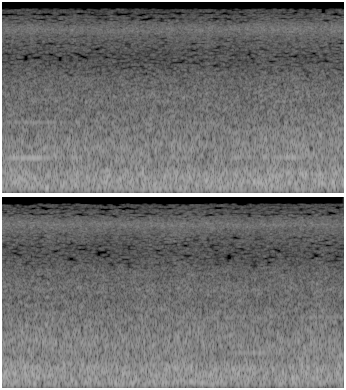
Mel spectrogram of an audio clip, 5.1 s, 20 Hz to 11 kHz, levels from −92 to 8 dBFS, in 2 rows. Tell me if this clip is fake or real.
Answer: real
